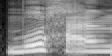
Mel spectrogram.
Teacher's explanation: میم مشدد ہے لہٰذا غنہ کریں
